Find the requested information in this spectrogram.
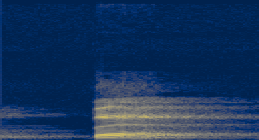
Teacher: Ba ada asyiddah, dia tertahan, tekan dulu. Ba, enggak hams, enggak keluar napas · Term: huruf ba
